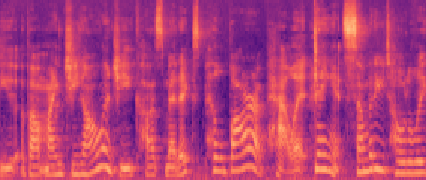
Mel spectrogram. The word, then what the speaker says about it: Pilbara: to talk to you about my geology cosmetics pilbara palette dang it somebody totally commented on the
